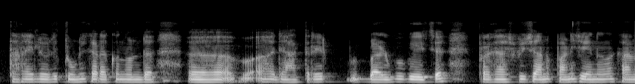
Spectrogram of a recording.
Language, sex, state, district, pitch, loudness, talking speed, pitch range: Malayalam, male, Kerala, Kollam, 120 Hz, -18 LUFS, 115 wpm, 115-120 Hz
